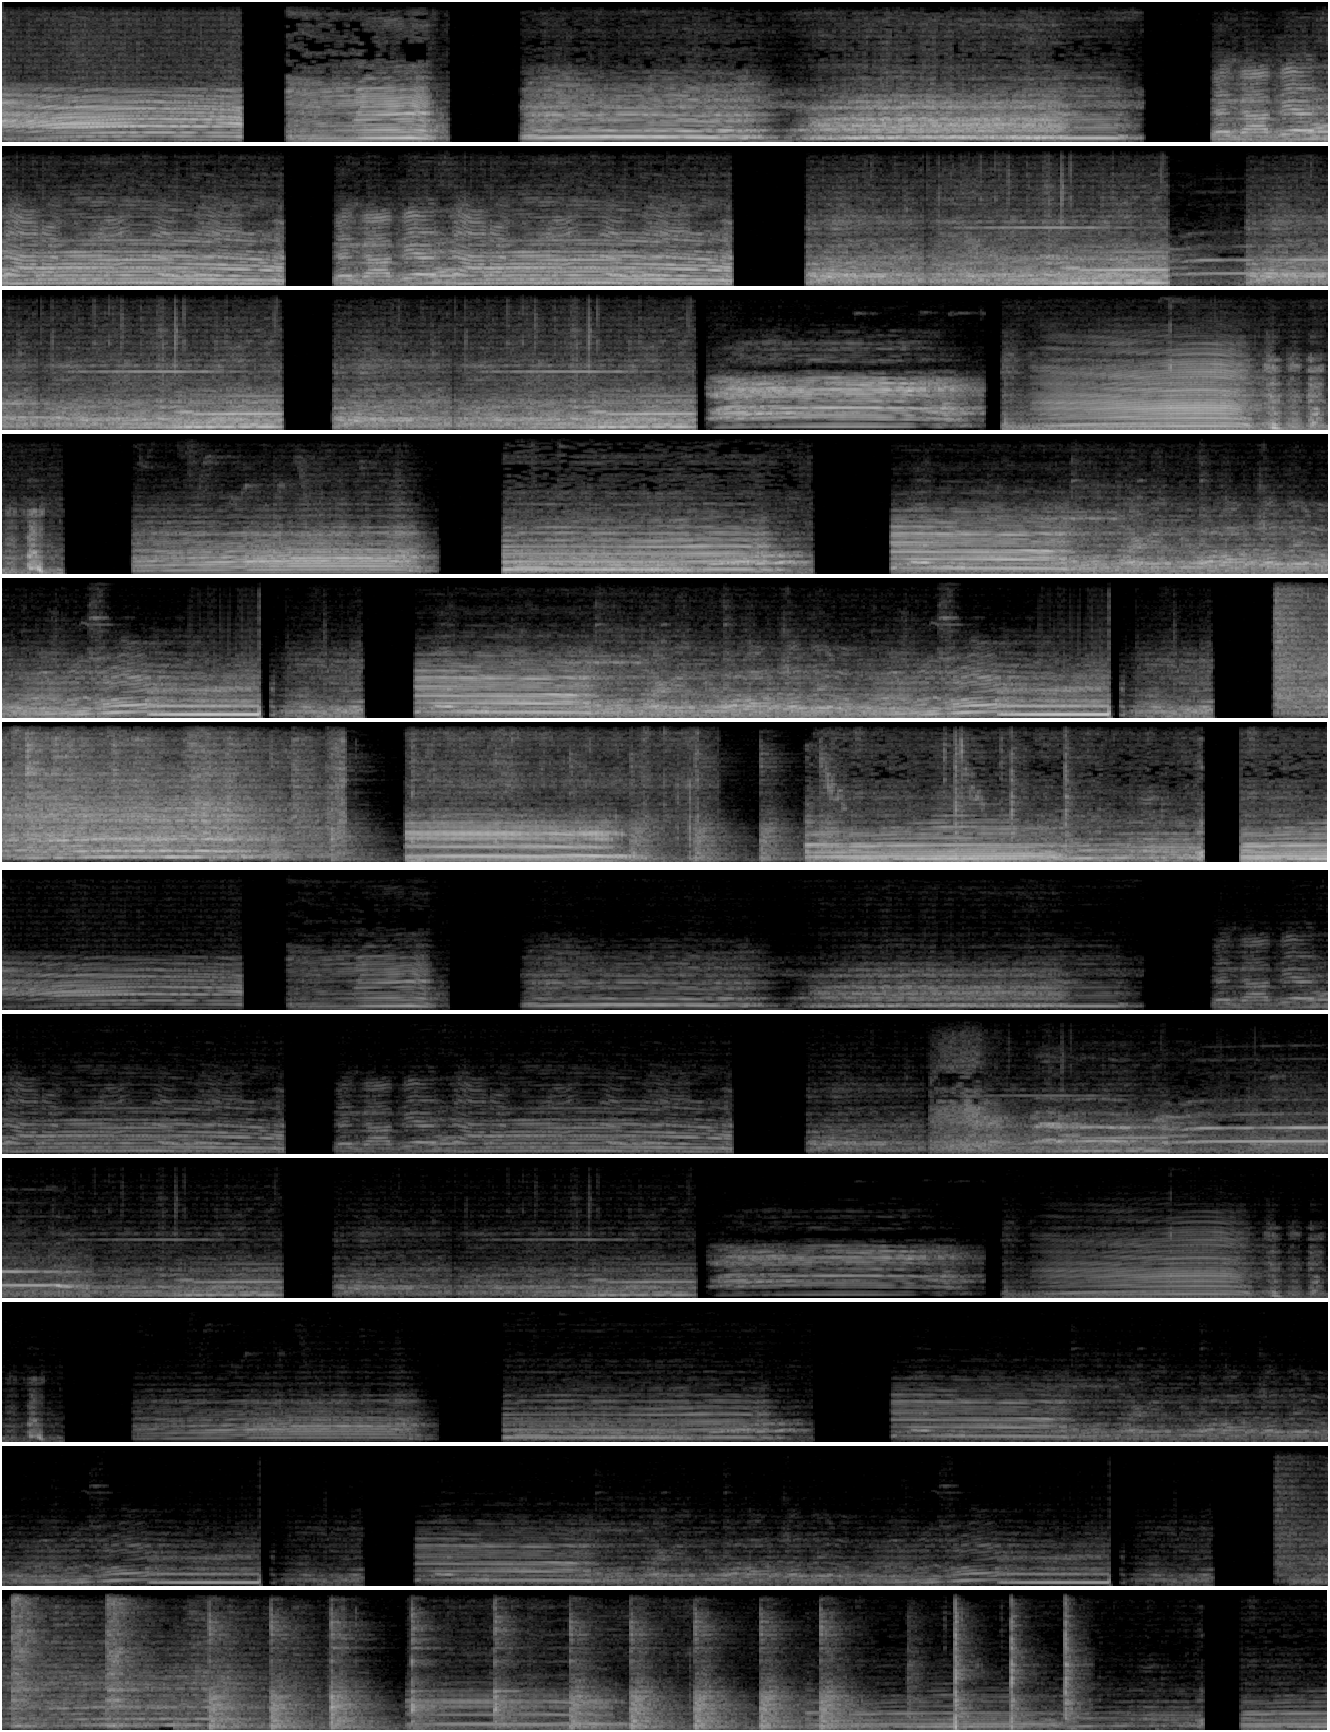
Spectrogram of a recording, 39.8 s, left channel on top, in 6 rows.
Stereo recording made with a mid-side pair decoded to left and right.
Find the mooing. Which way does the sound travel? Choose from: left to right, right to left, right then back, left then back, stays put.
stays put.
